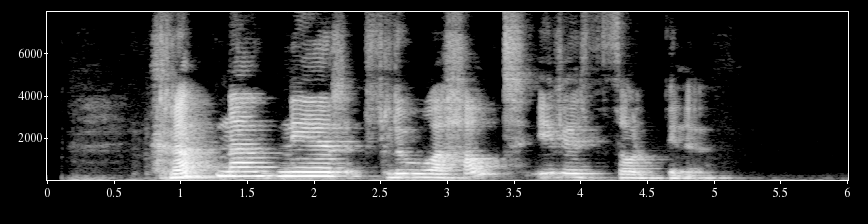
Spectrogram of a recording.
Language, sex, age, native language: Icelandic, male, 30-39, English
